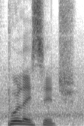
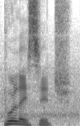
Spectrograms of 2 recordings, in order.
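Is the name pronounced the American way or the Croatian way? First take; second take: Croatian; Croatian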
